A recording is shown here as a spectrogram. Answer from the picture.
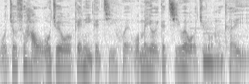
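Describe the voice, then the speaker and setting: This woman's pitch is very deep and low. She speaks at a very fast pace. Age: 60s. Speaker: wife sharing marriage story. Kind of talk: casual interview chat.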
